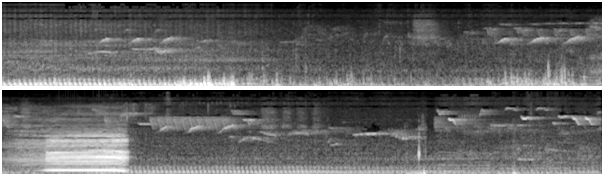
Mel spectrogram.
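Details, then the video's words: Moo from a herd of dozens of tame cattle jumping down a mountain slope. After a stretch of rumbling noise and scattered knocks, a single loud moo lasts about a second. Soft bird chirps follow. "Suara lucu sapi moo"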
